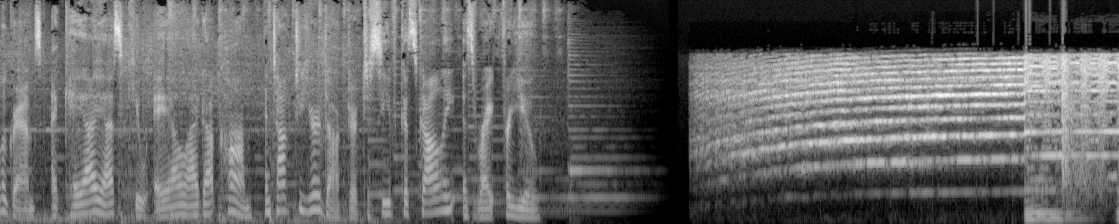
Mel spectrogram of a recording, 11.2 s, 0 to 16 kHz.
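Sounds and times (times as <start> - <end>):
speech: 0.0 - 5.5
harsh buzzing tone: 6.9 - 11.1
loud warning siren wailing: 6.9 - 11.1.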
